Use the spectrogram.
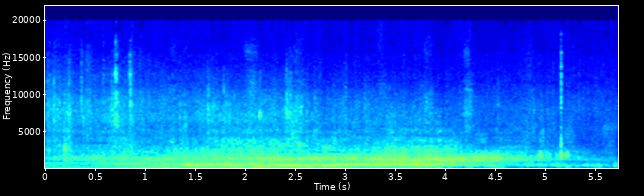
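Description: Engine of a Peugeot 308 race car at a rally, first heat, a loud sustained drone with rising and shifting pitch as it passes, steady for several seconds then easing off, with faint voices mixed in.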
